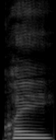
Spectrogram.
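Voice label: "kui", Mandarin Chinese, second tone, pronunciation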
